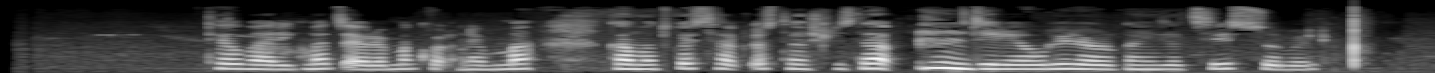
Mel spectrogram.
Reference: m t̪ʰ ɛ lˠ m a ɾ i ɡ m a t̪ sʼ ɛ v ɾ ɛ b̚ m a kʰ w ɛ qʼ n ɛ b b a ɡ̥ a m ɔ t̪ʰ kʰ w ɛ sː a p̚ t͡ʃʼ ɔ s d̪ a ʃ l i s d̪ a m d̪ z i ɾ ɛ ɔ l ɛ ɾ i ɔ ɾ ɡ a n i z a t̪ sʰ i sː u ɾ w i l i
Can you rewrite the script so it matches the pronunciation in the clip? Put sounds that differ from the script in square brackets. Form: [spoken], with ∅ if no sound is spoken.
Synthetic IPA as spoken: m t̪ʰ ɛ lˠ m a ɾ i ɡ m a t̪ sʼ ɛ v ɾ ɛ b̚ m a kʰ w ɛ qʼ n ɛ b [m] a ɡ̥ a m ɔ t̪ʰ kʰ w ɛ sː a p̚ t͡ʃʼ ɔ s d̪ a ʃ l i s d̪ a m d̪ z i ɾ ɛ [u] l [i] ɾ [ɛ] ɔ ɾ ɡ a n i z a t̪ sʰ [iː] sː u ɾ w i l i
